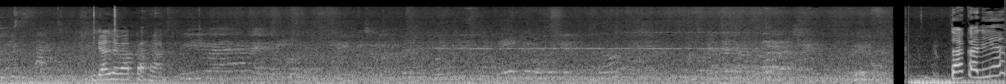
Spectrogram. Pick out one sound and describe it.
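Several people talk quietly in the background of a busy room.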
